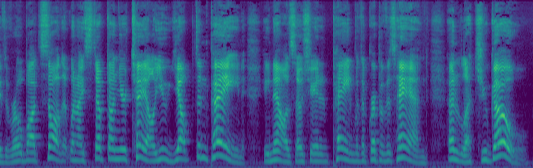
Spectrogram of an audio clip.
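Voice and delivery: normal talking voice

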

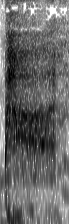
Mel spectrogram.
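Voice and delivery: breath-only satisfied exhale; airy post-drink "aah"; refreshed "ah" after a drink. Shown as a demonstration. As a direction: imitate the sigh after a long swig. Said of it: "someone drinking something and then going".

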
